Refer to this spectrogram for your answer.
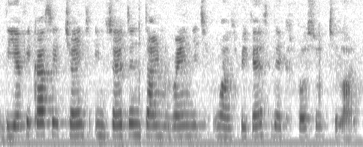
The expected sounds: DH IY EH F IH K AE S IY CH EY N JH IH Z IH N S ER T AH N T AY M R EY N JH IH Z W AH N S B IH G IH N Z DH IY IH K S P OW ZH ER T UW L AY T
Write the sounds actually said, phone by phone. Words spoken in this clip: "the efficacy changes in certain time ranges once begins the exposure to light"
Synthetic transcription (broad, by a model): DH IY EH F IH K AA S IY CH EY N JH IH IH N S ER T AH N T AY M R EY N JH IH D W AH N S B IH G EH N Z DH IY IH K S P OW S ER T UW L AY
